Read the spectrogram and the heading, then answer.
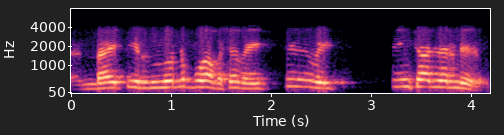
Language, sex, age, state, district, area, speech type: Malayalam, male, 18-30, Kerala, Kasaragod, rural, conversation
